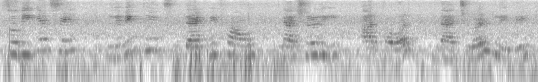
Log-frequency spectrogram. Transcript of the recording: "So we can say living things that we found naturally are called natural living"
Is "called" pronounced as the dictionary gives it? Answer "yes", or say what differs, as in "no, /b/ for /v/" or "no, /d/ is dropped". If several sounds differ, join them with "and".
no, /l/ is dropped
